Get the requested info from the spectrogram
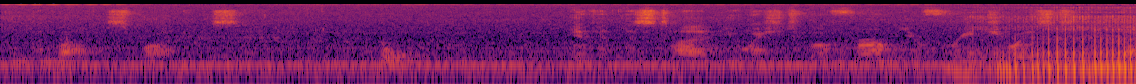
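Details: Two-year-old rescued Boxer asleep while being treated for heartworms, giving a low droning snore with rapid fluttering rattle, building into a loud buzzing snort at the end; faint human voice in the background.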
